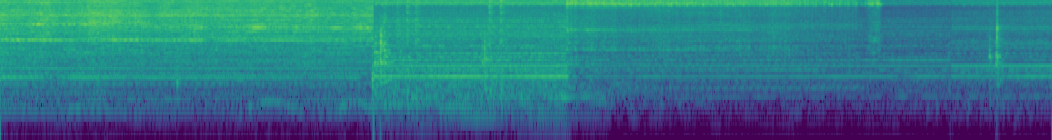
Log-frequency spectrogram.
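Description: A benchtop hollow-chisel mortiser's motor runs as its square chisel plunges into a pine rail. After a sudden change about four seconds in, a bandsaw runs with its blade cutting through the pine, quieter in the second half.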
